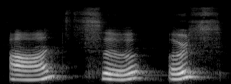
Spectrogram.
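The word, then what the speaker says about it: answers: जो W है हम इसकी साउंड को यहाँ पे क्या करेंगे? साइलेंट कर देंगे. ठीक है. आंसर्स आंसर्स question आंसर्स.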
